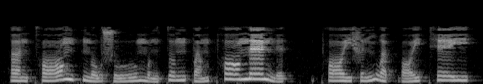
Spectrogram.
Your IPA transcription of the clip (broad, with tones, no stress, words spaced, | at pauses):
ɐ˨nt̪ʰɔː˨˥ŋɪ˧k̚ n̪o˨˧wsuː˨˥mʊ˨ŋt̪ʊ˥ŋ pɐ˨˥m pʰɔː˥n̪ɛː˥ŋɪ˨˥k̚ | pʰɔː˨jfɪ˨˥ŋ wɐ˨k̚ɔː˨˥j t̪ʰe˥j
